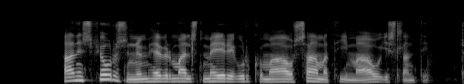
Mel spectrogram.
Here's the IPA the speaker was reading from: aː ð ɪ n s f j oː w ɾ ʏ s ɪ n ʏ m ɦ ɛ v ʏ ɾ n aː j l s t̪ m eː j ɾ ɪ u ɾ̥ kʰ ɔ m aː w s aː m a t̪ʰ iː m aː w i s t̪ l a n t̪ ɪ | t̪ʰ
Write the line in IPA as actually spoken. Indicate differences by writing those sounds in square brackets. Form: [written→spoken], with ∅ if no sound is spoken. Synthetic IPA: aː ð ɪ n s f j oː w ɾ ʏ s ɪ n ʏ m ɦ ɛ v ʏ ɾ [n→m] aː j l s t̪ m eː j ɾ ɪ u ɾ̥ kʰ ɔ m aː w s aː m a t̪ʰ iː m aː w i s t̪ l a n t̪ ɪ | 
